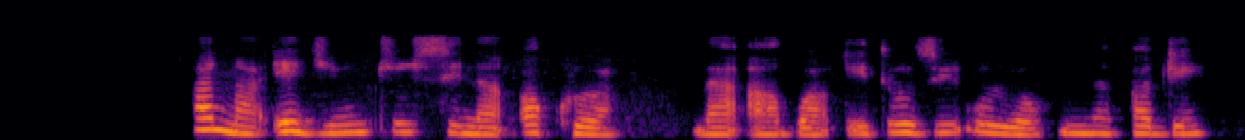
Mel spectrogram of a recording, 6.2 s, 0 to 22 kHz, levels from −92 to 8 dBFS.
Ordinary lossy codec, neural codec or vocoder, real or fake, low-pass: none; codec, 24 kHz, 0.9 kbps, WavTokenizer, medium speech release version 1; fake; 7.2 kHz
